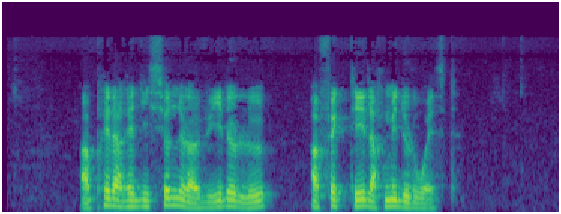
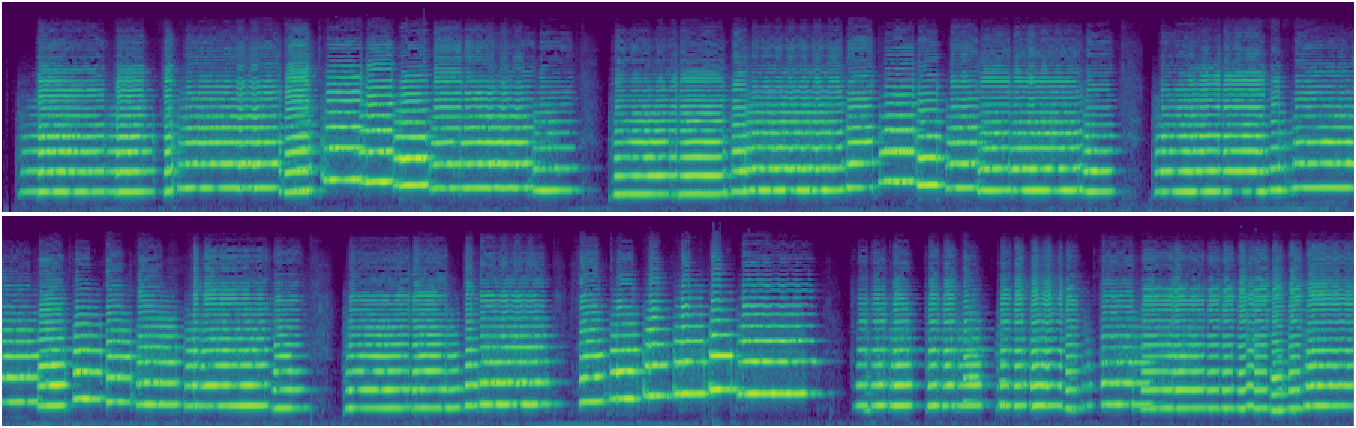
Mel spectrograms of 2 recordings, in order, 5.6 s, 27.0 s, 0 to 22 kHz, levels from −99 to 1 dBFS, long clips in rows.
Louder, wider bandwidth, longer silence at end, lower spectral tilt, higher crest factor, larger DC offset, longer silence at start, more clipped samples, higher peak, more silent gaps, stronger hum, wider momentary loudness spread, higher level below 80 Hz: second, -19 LUFS vs -16 LUFS; about the same, 11.5 kHz vs 12.5 kHz; first, 1.25 s vs 0 s; first, -6.5 dB/octave vs -0.5 dB/octave; about the same, 18 dB vs 16 dB; neither; first, 0.8 s vs 0.15 s; neither; about the same, -2 dBFS vs 0 dBFS; neither; neither; about the same, 9 LU vs 8 LU; first, -50 dBFS vs -68 dBFS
